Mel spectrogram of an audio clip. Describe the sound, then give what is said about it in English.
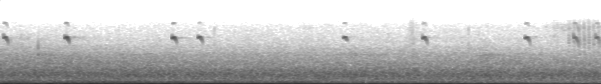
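A male bird near a road sings a series of short, high, repeated chirps at irregular intervals over a steady low rumble like traffic or wind. No one speaks. “So recording, here's the good song of that male who's near the road.”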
